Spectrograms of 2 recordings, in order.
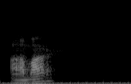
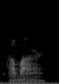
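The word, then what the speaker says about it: قمر: Amar, which means moon, but it could also be pronounced kamar in some of the other dialects. I study Lebanese primarily, so they would say Amar instead of kamar.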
